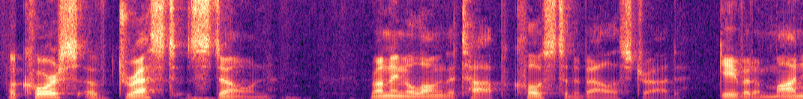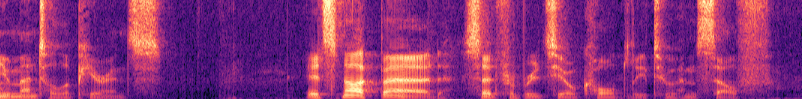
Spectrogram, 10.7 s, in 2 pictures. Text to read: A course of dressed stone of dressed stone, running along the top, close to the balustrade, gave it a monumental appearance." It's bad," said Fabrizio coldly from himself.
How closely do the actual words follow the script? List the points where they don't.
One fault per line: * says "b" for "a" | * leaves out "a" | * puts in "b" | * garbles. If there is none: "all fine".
* leaves out "of dressed stone"
* puts in "not"
* says "to" for "from"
